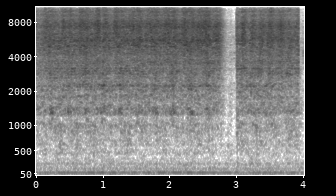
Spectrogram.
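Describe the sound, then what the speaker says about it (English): Sandpaper rubs across two violin bridges at once in a violin workshop, a continuous soft close-up scraping hiss with a brief dip near the end. "So I'm just sanding 2 bridges at once because it's easier with the sandpaper."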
